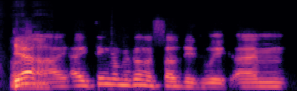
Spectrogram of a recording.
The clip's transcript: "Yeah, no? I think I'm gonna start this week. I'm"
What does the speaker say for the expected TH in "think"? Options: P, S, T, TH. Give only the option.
TH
